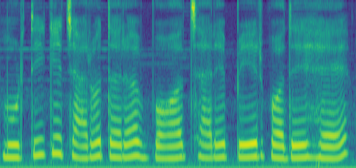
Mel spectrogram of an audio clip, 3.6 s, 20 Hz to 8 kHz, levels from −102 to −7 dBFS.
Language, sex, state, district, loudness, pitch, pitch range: Hindi, female, Assam, Kamrup Metropolitan, -20 LUFS, 225 Hz, 215-240 Hz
